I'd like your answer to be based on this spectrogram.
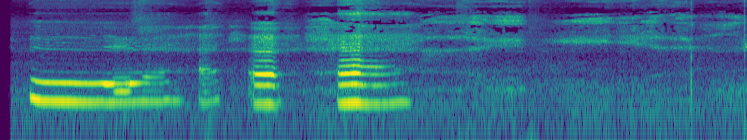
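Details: Child on a mechanical ventilator; vocalization during mechanical ventilation.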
